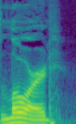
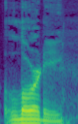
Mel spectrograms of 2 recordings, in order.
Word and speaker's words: Lorde: Apparently, I pronounced the artist Lord. It's spelled L-O-R-D-E. – Right. – I pronounced her name Lordy.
